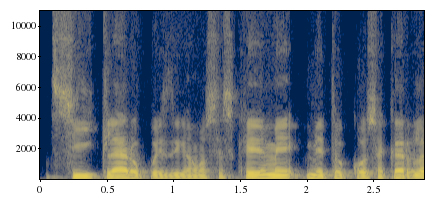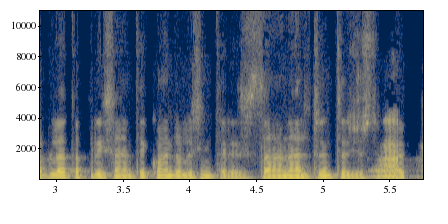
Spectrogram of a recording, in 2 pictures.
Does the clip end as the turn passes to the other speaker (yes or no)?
no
